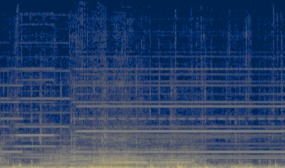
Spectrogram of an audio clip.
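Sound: cow mooing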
